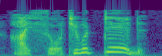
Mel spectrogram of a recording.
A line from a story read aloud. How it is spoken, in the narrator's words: he cried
